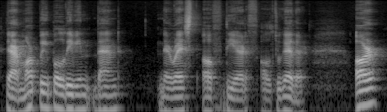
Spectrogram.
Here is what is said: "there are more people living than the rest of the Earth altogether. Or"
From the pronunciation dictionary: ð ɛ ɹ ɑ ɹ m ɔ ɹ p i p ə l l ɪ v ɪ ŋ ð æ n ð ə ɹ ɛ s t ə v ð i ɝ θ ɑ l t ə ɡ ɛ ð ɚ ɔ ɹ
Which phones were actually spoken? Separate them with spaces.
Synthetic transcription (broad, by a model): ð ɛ ɹ ɑ ɹ m ɔ ɹ p i p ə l l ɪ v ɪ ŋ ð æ n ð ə ɹ ɛ s t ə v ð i ɝ θ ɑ l t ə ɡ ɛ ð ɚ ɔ ɹ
